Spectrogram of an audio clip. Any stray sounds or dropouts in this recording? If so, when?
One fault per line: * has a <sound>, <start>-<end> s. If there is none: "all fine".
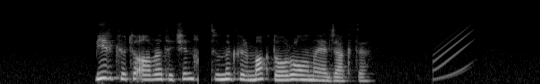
* has a dropout, 2.0-2.1 s
* has a chirp, 4.3-4.8 s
